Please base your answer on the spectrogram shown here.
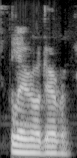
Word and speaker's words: scleroderma: that is right scleroderma here's an sc scleroderma scleroderma is a pretty nasty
